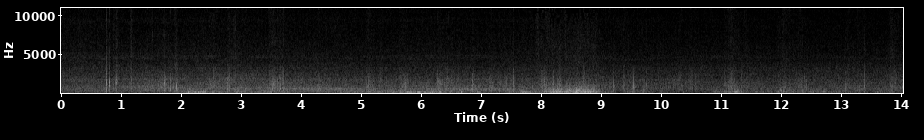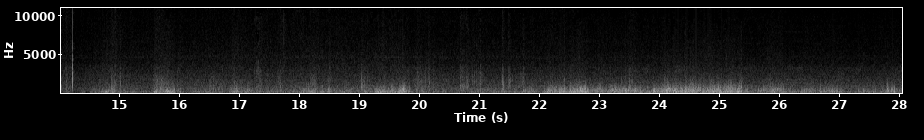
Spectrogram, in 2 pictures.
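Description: Wind buffeting a handheld microphone outdoors, in uneven rushes that come and go, heaviest in the last several seconds.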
